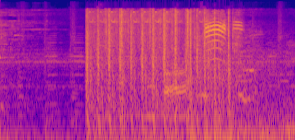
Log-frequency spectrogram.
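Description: Rapid automatic gunfire in the mobile shooter Call of Duty Mobile bursts in abruptly, a loud, dense string of close shots rattling steadily for a couple of seconds after a quieter lead-in.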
